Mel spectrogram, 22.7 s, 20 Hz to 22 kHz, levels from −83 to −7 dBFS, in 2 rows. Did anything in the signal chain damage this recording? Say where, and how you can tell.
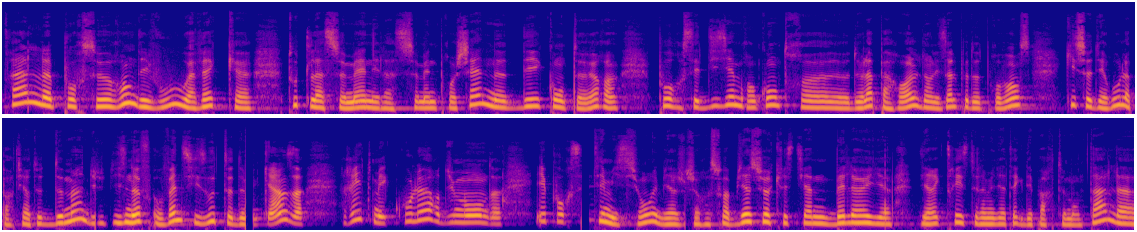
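Yes. Two loud pops come from the analogue wiring stage. A single pop at 5.72 to 5.74 s and a double pop at 20.16 to 20.25 s each peak at roughly 10 dB above the programme, while the sound continues underneath. Each is a sharp step in voltage, likely from a plug, switch or static discharge. The following circuitry shapes it into a short thump, and the second event lands as two quick hits.

From 13.76 to 17.20 s the input switched to a poorer device. At the change there is a gap of about 80 ms. After it, the content drops roughly 5 dB and loses everything above 10.5 kHz, so the tone turns dull. A new noise floor sits roughly 45 dB below the signal. This points to a driver-level change of capture device, likely to another microphone or a headset call profile, before the original input returns.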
